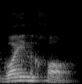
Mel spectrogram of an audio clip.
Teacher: গলার শেষ ভাগ থেকে উচ্চারণ হয় গইন খ।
